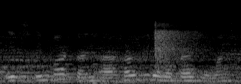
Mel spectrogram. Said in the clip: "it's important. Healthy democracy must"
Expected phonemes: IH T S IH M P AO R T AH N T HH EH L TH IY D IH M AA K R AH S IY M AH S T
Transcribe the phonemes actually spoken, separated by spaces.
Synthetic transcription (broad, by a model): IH T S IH M P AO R T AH N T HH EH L T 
